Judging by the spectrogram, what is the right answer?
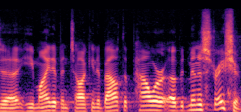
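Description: The man's pitch shifts with ordinary variation. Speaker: pastor. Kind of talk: sermon. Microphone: lapel.

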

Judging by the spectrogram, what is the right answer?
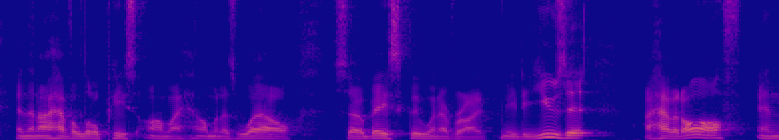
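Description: Against a quiet background, a man with a dark, mellow tone talks at a fairly quick pace and fairly even intonation. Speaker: motovlogger. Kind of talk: tutorial. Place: garage.

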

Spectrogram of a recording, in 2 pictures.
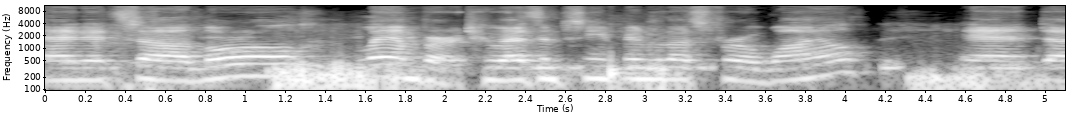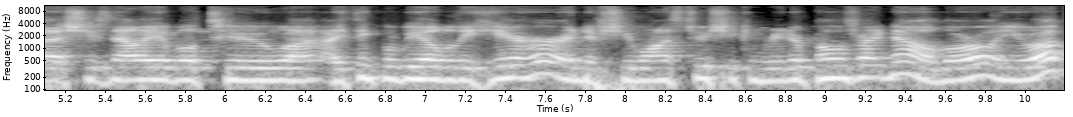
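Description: Over noticeable background noise, the speech runs at a fairly quick pace. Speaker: open mic host. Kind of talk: casual hosting and introductions. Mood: friendly, relaxed. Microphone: video call.

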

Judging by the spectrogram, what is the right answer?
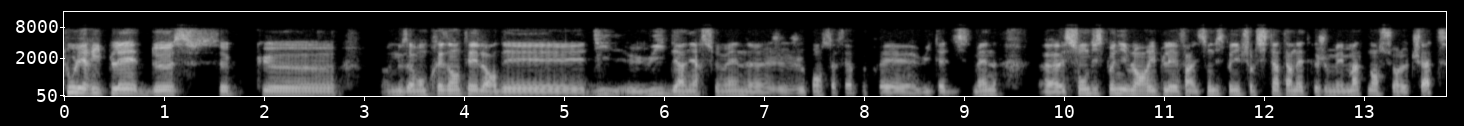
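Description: A man talks at a fairly slow pace with ordinary pitch variation. He has a plain, everyday voice at a medium pitch. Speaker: webinar moderator. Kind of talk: webinar moderation, casual professional. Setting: video call webinar.

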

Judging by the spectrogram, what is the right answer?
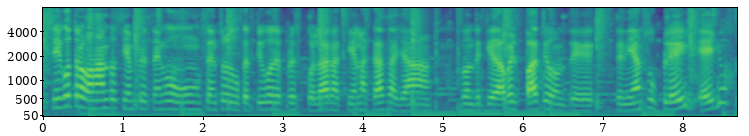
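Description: A woman with a Costa Rican accent at a moderate pace, clear music playing in the background. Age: 80s+. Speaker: preschool teacher. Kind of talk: interview answer. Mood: warm, reminiscing. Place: home room.

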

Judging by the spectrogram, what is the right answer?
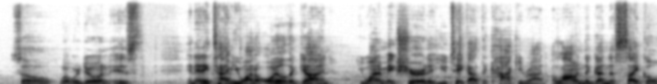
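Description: Against light background noise, a man talks at a moderate pace with ordinary pitch variation. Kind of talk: tutorial. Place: shop.

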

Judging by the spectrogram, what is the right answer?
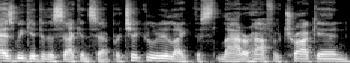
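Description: The man's tone is dark and mellow. His intonation stays fairly even. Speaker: music reviewer. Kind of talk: casual vlog chat. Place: home room. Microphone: phone near.

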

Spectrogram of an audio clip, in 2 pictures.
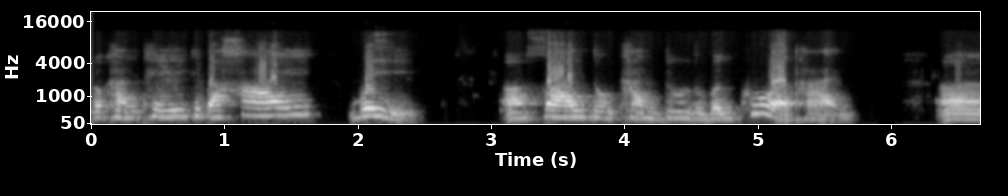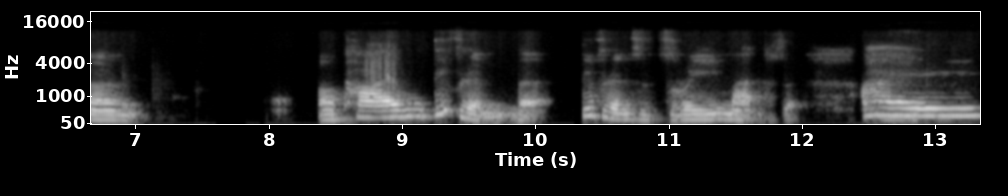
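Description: Over faint background music, a woman speaks at a very slow pace with long, frequent pauses, very wide pitch swings and big swings in loudness. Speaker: student. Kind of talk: casual chat. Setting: video call. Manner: halting. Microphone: video call.

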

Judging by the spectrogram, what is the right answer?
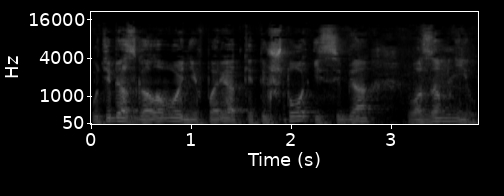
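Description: Against a quiet background, a man talks in a fairly low pitch with lively intonation. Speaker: vlogger. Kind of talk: angry video address. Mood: indignant, accusing. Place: home room. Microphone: phone near.

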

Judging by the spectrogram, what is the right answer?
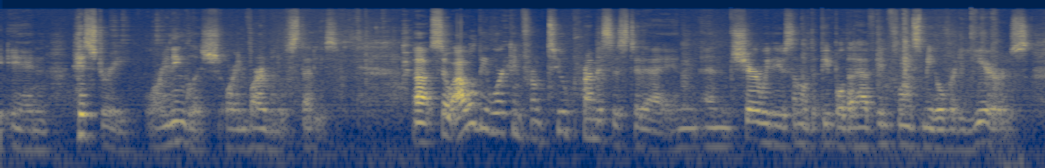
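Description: Light background noise sits behind a man with a fairly high pitch. He speaks at a fairly quick pace with very wide pitch swings. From Morocco. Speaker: professor; speaker. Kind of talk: lecture. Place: home room. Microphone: camera far.

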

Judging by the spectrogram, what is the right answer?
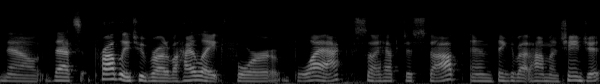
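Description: The tone is bright and sharp, with ordinary pitch variation. The pace is moderate, with hardly any pauses. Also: woman, fairly low pitch for a woman. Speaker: miniature painting livestream host. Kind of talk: live painting tutorial stream. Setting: livestream studio. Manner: loud. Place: home room.

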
